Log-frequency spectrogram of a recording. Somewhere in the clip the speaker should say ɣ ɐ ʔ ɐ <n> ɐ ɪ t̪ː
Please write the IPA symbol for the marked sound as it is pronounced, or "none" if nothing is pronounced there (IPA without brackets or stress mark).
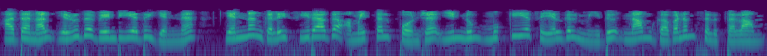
m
